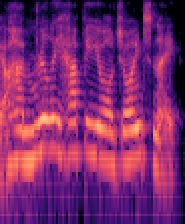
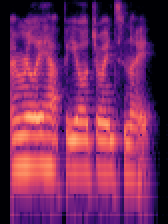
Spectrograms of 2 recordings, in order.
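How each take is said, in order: First: Higher, warmer and more tuneful read; 1 warm intonation. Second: Said in the usual way. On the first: Shown as a demonstration. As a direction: lift the tune to sound truly glad. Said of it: "you get a totally different feeling". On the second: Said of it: "you know, I could say".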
